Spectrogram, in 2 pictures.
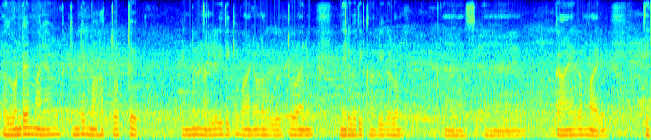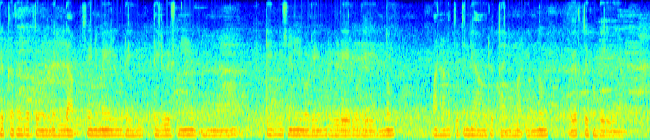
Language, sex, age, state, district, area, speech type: Malayalam, male, 18-30, Kerala, Palakkad, rural, spontaneous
